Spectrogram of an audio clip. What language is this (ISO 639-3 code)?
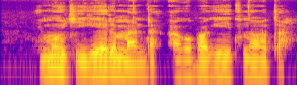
kln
